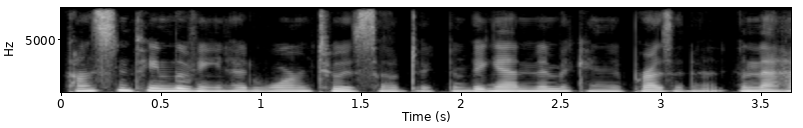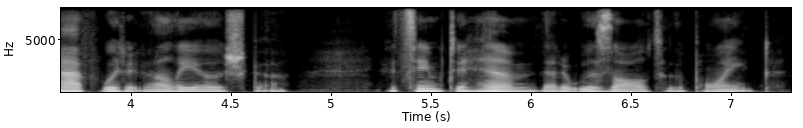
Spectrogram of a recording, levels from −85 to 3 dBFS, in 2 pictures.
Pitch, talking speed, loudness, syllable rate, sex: 180 Hz, 230 wpm, -18 LUFS, 6.3 syllables/s, female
